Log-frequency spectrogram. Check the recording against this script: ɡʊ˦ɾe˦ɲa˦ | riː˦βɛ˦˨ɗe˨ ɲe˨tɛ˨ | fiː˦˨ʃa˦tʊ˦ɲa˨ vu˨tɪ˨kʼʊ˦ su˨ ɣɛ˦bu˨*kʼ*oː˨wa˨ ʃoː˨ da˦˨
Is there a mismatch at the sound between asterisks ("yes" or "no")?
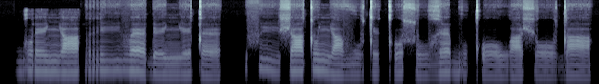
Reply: no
